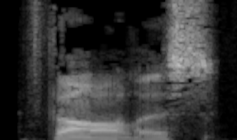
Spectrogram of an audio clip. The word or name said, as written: Skied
